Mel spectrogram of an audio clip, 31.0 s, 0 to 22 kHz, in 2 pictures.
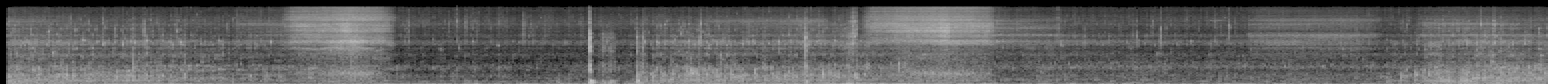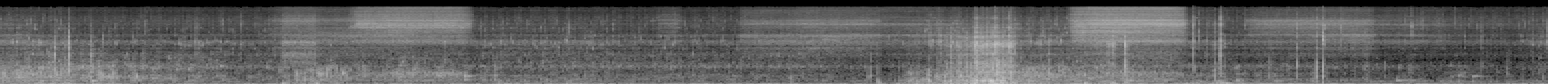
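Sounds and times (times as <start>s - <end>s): gurgling exhaled bubbles: 0.1s - 2.9s, 6.4s - 8.7s, 13.9s - 19.7s, 24.5s - 26.5s
diver breathing through regulator: 2.8s - 4.0s, 8.1s - 10.6s, 18.2s - 20.3s, 22.9s - 24.8s, 26.2s - 29.8s.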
